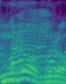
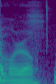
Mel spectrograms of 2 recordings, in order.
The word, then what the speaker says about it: Mvro: Wait, what's the V? – It's his style. – You or like you just you like mispronounce it. – Mvro. – Okay, it's fine. – Muro. – Yeah, Muro.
